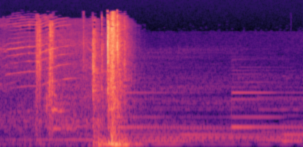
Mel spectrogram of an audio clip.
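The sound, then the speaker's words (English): A front door closing with a single dull, heavy thunk midway through, short and fairly loud against a faint steady tonal background. “She-Ra closes the front door”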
